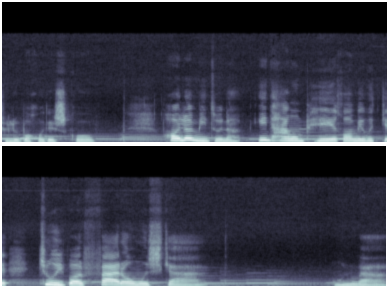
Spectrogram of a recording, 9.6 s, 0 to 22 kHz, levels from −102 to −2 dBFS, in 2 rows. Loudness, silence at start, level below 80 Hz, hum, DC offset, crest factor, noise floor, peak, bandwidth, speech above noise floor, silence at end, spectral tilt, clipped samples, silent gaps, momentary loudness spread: -19 LUFS; 0 s; -62 dBFS; none; under 0.1%; 16 dB; -49 dBFS; -4 dBFS; 10 kHz; 30 dB; 0 s; -5.5 dB/octave; under 0.1%; none; 14 LU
